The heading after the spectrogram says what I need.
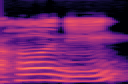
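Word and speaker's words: honey: querida suire Rani também uma coisa importante da palavra Rani é a pronúncia que eu ouço muitas vezes a gente fazendo esse Ei Ane não tem esse Ei todas as palavras maioria das palavras terminadas em Y em som de i Rani Rani Suggar al Rani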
